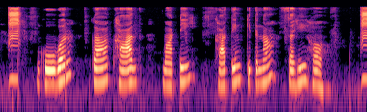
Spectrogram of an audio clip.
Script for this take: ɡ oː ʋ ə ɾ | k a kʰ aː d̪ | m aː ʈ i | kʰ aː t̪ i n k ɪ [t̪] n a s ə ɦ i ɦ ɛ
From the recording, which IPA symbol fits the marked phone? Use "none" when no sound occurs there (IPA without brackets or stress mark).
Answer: t̪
